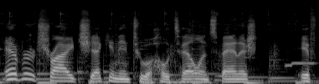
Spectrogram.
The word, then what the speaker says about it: hotel: First of all, the hotel, it's easy. El hotel. Just remember it's masculine. El hotel. H is silent.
